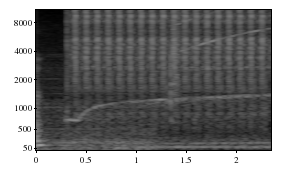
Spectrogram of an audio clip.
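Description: Edited-in transition sound effect: a rapid, even run of sharp clicks, about ten a second, over a whine that rises in pitch, building up to the title card.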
